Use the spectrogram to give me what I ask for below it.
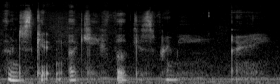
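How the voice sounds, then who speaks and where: A woman doing an ASMR whispered role-play as an affectionate, teasing childhood best friend, in a soft, soothing spa-like whisper meant to relax. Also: medium pitch, rough recording. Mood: playful teasing.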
